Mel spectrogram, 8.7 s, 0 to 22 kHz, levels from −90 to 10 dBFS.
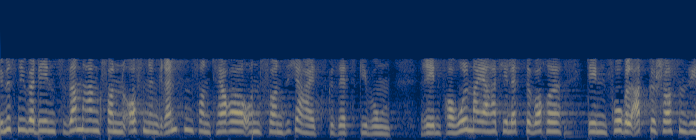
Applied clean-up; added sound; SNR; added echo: none; none; none; none.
